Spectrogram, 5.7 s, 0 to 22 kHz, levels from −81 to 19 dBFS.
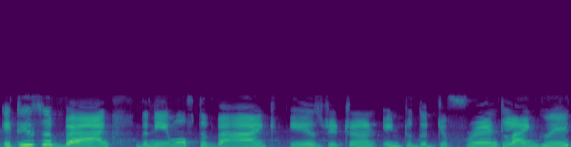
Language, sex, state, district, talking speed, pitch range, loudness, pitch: English, female, Punjab, Kapurthala, 155 wpm, 285-375 Hz, -19 LUFS, 305 Hz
